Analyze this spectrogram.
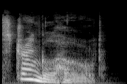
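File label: "stranglehold", British English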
